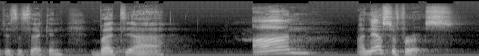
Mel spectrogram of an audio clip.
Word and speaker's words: Onesiphorus: Just remember the first two letters, on. Because always, how do you pronounce this? Is it one F servers? How do you pronounce this? It's on. Onesiphorus. Anyway, you want to try it, Jeff? – Yeah.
